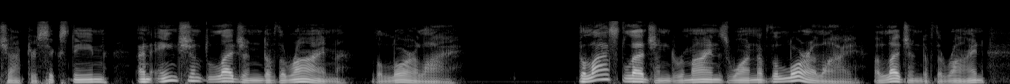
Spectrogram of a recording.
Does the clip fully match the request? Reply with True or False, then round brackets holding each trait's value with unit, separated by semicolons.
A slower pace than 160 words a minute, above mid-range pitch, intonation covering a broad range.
False (135 wpm; 100 Hz; 7.2 semitones)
